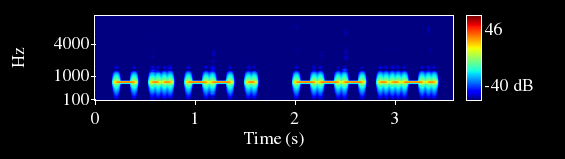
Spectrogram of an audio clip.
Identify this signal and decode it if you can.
Morse code, heard as a keyed tone, about 20 wpm, 700 Hz. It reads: TIME OF
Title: Sentences from Top 1000 Words - Review Part 4 - 20wpm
